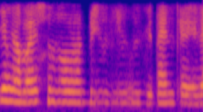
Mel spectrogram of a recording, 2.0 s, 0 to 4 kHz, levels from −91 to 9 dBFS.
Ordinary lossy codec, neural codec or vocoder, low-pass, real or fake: none; codec, 16 kHz, 1 kbps, FreqCodec, smaller model; 3.6 kHz; fake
